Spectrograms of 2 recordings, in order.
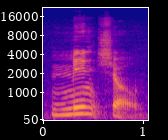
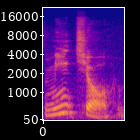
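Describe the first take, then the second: First: The name is pronounced in an English way. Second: The name is pronounced in a Spanish way. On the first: The speaker calls it right. "It's Mincho. M I N C H O" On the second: The speaker calls it wrong. "I was saying it like it was Spanish"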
